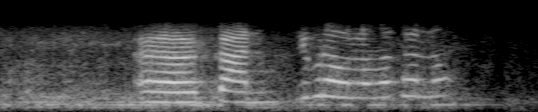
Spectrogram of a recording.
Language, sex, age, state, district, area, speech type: Punjabi, female, 18-30, Punjab, Shaheed Bhagat Singh Nagar, urban, conversation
